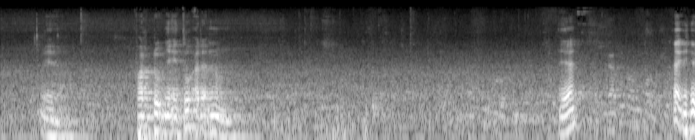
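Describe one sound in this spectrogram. A man speaks calmly into a microphone, with long pauses.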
